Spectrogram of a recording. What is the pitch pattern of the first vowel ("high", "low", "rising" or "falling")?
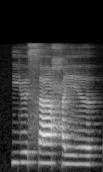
low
